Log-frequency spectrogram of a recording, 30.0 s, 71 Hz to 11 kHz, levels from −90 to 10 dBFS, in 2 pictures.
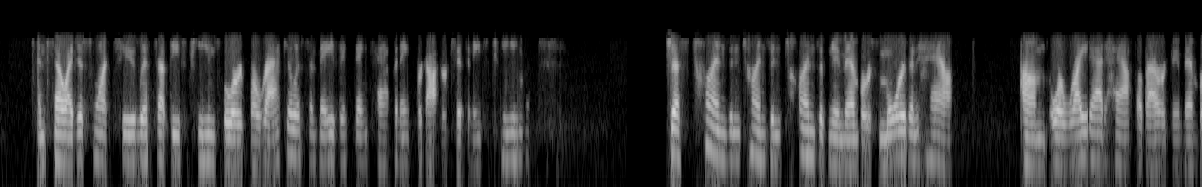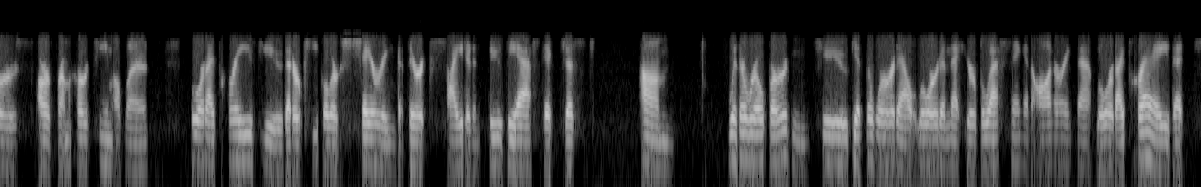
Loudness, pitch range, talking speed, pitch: -22 LUFS, 130-150 Hz, 160 wpm, 140 Hz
